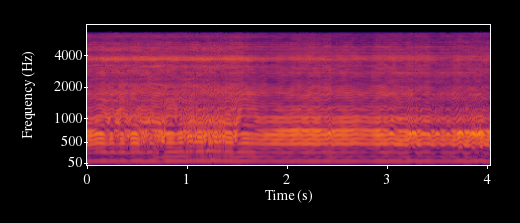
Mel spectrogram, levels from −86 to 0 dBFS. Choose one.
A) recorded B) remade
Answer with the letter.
B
